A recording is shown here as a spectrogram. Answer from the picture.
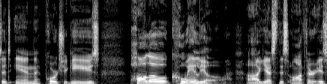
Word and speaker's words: Paulo Coelho: and about the author himself if i can pronounce it in portuguese paulo coelho uh yes this author is from brazil they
